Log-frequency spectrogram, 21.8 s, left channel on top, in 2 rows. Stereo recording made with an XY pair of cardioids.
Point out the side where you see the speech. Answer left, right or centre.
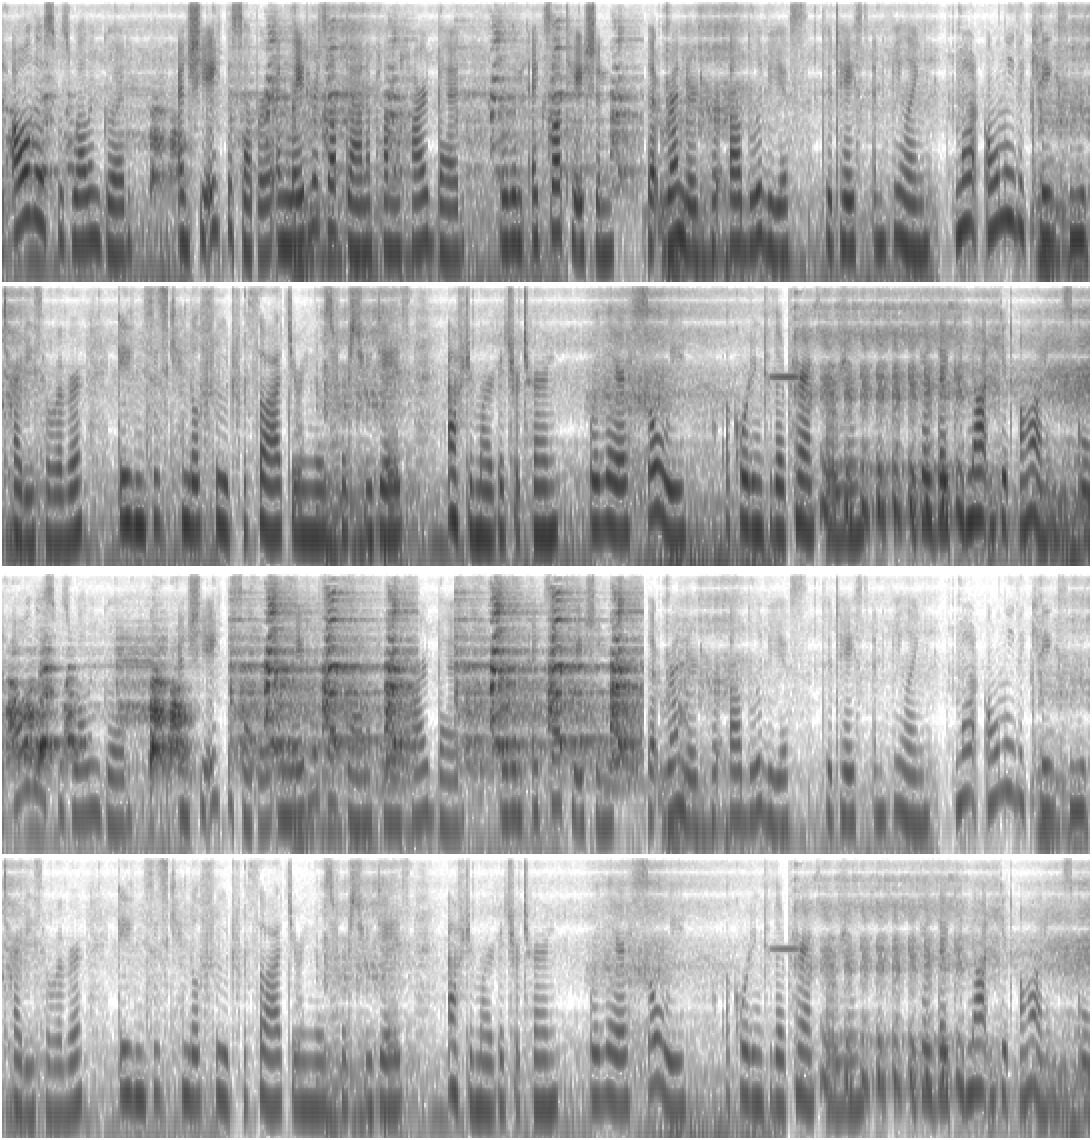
left.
